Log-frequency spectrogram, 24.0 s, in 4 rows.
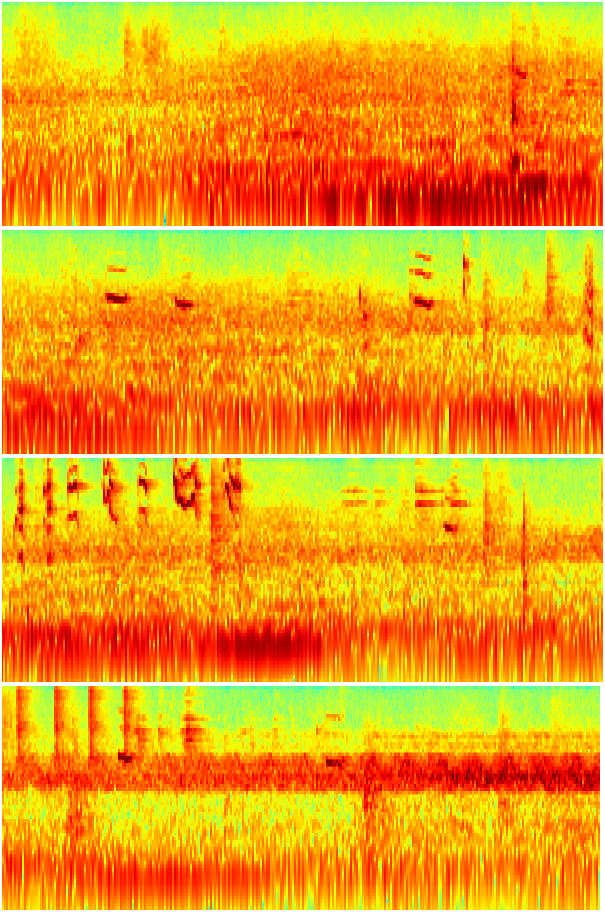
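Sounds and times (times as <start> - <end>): birds chirping: 6.6 - 17.6, 18.3 - 21.8.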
